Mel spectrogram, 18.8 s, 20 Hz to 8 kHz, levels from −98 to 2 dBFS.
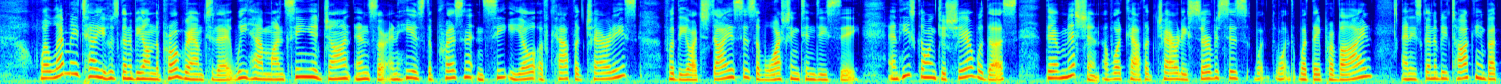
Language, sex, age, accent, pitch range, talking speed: English, female, 50-69, American, 195-240 Hz, 190 wpm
